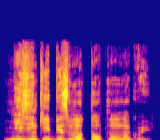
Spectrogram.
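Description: A man narrating an audiobook in an expressive, animated way. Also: on the high side, moderate pace, dry recording, clean studio sound.

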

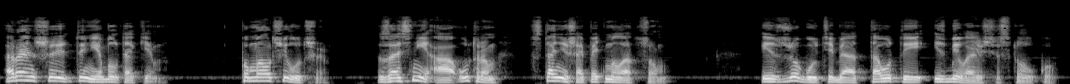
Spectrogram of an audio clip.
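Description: A man voicing a gruff, weary male traveler on a dog sled in an audiobook, grumbling and blunt. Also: mid-range voice, very animated, measured pace, darkish tone. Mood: sleepy.

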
